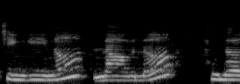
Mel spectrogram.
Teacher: उस अंतिम अक्षर पर थोड़ा जोर देना, थोड़ा अधिक समय तक बोलना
